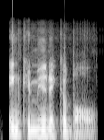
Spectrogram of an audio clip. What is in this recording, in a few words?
"incommunicable", American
